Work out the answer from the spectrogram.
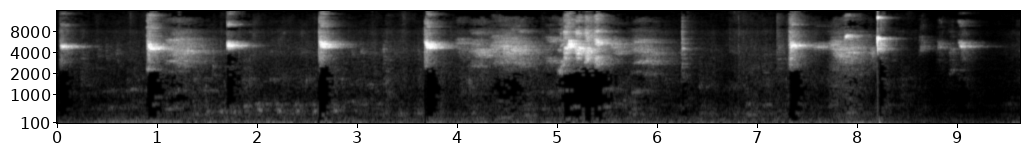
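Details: Lovebirds newly paired in a cage, an albino MM male and a lutino MM female, uttering sharp high squeaks at irregular intervals of roughly a second, some running into short rasping chatter.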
